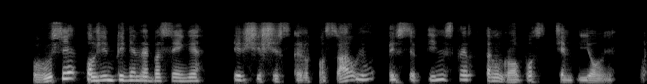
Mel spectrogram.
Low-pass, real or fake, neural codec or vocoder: 7.2 kHz; fake; codec, 16 kHz in and 24 kHz out, 0.6 kbps, FireRedTTS-2 codec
